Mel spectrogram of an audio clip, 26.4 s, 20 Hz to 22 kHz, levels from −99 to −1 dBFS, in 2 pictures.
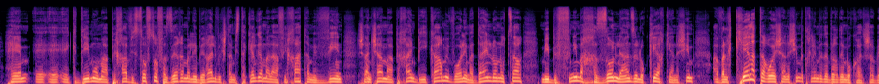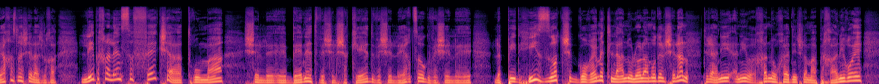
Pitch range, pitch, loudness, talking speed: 110-155 Hz, 130 Hz, -23 LUFS, 175 wpm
